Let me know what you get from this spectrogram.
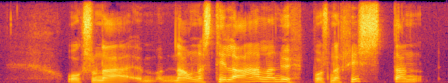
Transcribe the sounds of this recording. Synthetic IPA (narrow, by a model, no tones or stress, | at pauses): ɔɣsuːnanaːwnast̪ʰɪlaðaːlanʏhpɔɣsuːnar̥ɪst̪an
